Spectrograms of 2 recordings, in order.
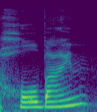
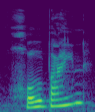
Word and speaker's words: Holbein: i am using a holbein i think that's how you pronounce it holbein i feel like you have to say it very german horbine probably just blew out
